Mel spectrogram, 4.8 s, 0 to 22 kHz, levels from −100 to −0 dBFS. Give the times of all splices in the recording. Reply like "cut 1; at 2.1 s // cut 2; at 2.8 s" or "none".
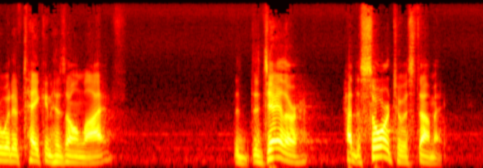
cut 1; at 2.3 s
